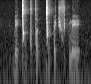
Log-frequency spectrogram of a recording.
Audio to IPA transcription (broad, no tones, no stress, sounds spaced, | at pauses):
ɓ e ɡ͡ǀ a ɖ tˤ i t ɘ t ɡ͡ǀ ɛ p ɛ t͡ʃ s ɛ t͡ʃ m e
